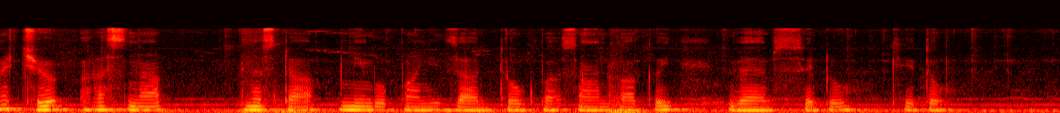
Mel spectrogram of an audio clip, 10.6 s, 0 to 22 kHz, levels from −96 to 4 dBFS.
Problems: background sounds at intervals, low volume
